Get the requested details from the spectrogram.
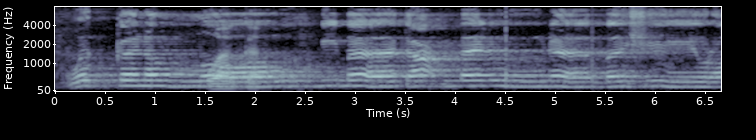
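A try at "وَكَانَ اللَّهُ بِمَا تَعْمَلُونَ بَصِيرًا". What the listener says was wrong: Awas, naknya pendek, kalau nggak ada tanda panjang jangan dipanjangin. Wa kana Allahu bima ta'maluna basira.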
